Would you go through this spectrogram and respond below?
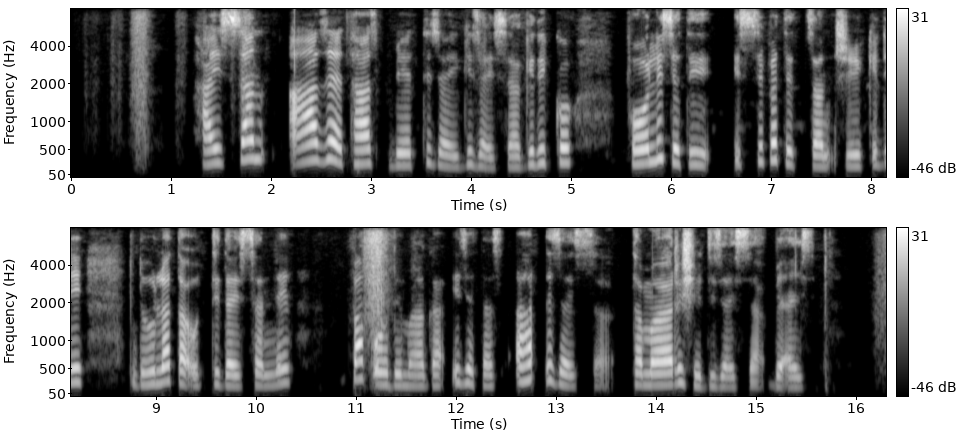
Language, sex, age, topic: Gamo, female, 36-49, government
